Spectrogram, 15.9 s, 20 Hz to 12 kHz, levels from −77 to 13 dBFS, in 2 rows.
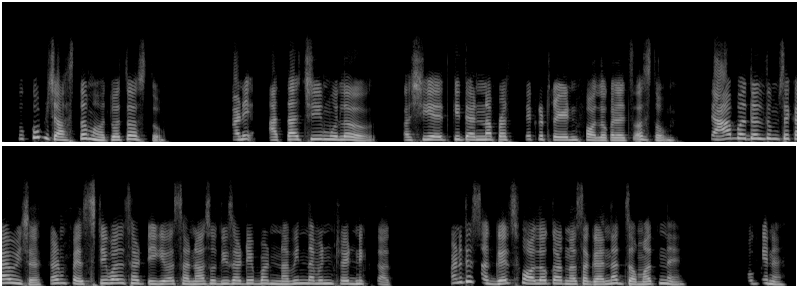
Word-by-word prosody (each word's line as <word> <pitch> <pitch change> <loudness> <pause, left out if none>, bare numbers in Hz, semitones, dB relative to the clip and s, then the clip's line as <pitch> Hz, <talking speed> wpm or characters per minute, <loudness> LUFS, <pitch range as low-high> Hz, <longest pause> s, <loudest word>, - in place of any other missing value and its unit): तो 330 - -10
खूप 455 -3 +1
जास्त 275 +5 +1
महत्त्वाचा 255 -2 +2
असतो 285 - -3 0.7
आणि 290 +4 +1 0.2
आताची 275 +5 +1
मुलं 270 -9 +1 0.3
अशी 235 +4 -1
आहेत 255 -1 +3
की 290 - +1
त्यांना 265 0 +2
प्रत्येक 285 +2 -4
ट्रेंड 240 0 +2
फॉलो 220 -3 +2
करायचा 210 +1 0
असतो. 220 -6 -2 0.4
त्याबद्दल 350 +4 +2
तुमचे 345 -1 0
काय 320 -1 +3
विचार? 215 -11 0
कारण 300 +3 0
फेस्टिव्हलसाठी 285 0 0
किंवा 240 +1 +1
सणासुदीसाठी 255 +3 +1
पण 275 -2 +1
नवीन-नवीन 270 +3 +1
ट्रेंड 255 -1 0
निघतात 235 -6 -4 0.6
आणि 345 +4 -1
ते 445 - +5
सगळेच 280 - -1
फॉलो 275 -4 +3
करणं 260 -4 +2
सगळ्यांना 235 +2 +2
जमत 225 0 +2
नाही. 260 -8 +1 0.7
हो 265 - -11
की 300 - -2
नाही? 220 -6 -1
265 Hz, 150 wpm, -23 LUFS, 240-290 Hz, 0.7 s, ते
